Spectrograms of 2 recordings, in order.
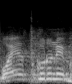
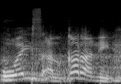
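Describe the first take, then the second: First: It is said as Waiz Kuruni, without al. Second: It is said as Wais al-Qarani, with al. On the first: The speaker calls it wrong. "ওয়াইজ কুরুনি ভুল উচ্চারণ" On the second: The speaker calls it right. "মূল হলো ওয়াইস আল কারানি"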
